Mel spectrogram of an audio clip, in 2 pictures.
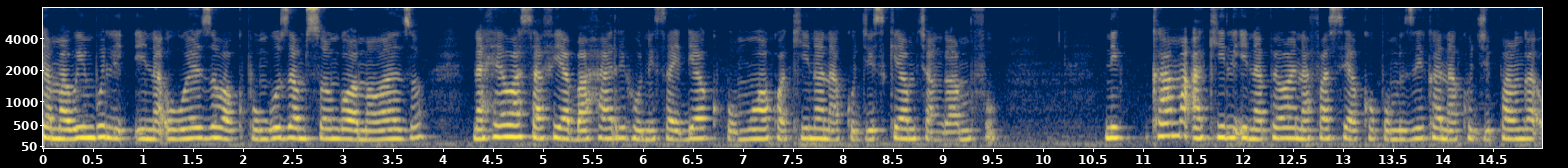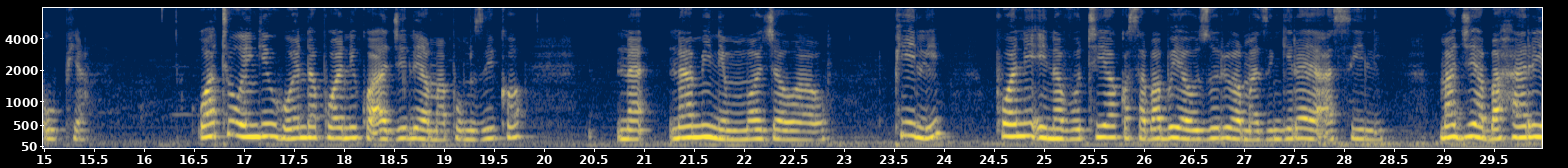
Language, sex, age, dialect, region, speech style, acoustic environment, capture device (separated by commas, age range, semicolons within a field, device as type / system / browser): Swahili, female, 18-24, Kenya - Nairobi Sheng-influenced, Kenya, anxious; focused; relaxed, nature, desktop / Windows / Chrome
